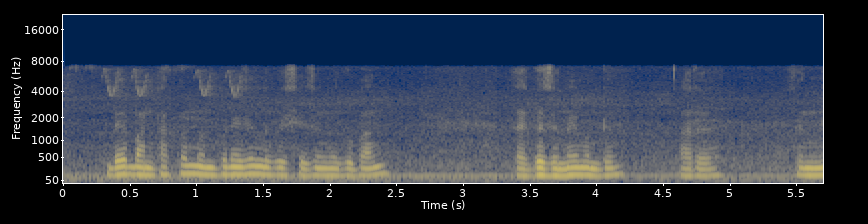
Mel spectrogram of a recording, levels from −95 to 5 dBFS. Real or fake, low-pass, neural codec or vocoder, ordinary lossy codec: real; 7.2 kHz; none; none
